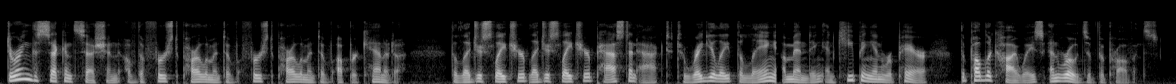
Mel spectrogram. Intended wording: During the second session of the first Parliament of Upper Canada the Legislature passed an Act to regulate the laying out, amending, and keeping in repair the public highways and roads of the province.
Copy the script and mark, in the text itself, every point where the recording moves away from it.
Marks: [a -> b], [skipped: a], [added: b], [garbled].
During the second session of the first Parliament of [added: first Parliament of] Upper Canada the Legislature [added: Legislature] passed an Act to regulate the laying [skipped: out,] amending, and keeping in repair the public highways and roads of the province.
